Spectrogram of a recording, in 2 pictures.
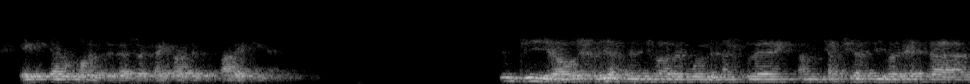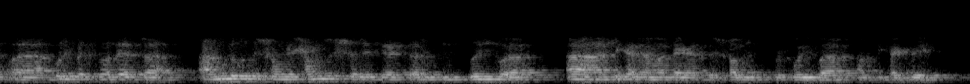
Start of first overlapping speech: none

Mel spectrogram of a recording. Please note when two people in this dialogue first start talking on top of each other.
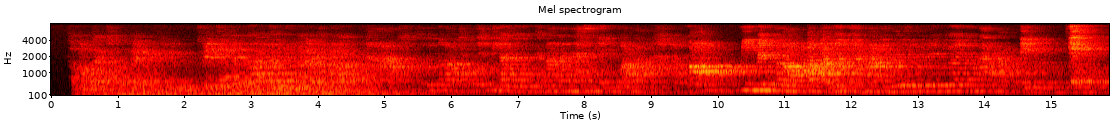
3 s

